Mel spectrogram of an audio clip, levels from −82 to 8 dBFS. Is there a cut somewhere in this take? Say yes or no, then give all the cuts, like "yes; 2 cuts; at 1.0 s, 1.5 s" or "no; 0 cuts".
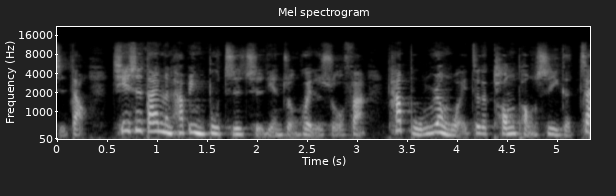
no; 0 cuts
